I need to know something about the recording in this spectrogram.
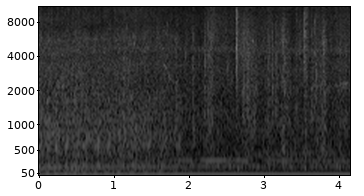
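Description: A soldier crawls through rustling dry grass.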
